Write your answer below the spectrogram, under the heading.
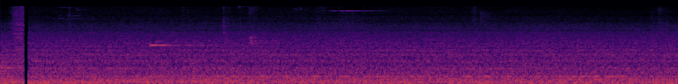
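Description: Steady low rumble of background noise with a faint continuous hum, broken by a very brief dropout just after the start.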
